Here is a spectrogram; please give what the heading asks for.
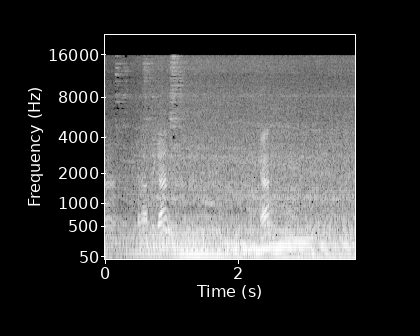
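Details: Honda Vario 110 carburetted scooter after an engine rebuild forced by a late oil change, which had made it hard to start with no idle. Revs up cleanly in blips and settles smoothly; it now starts first kick and idles, with no breather smoke.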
